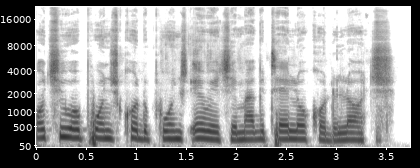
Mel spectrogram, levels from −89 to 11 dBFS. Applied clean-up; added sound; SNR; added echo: neural mask model Resemble Enhance denoiser.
